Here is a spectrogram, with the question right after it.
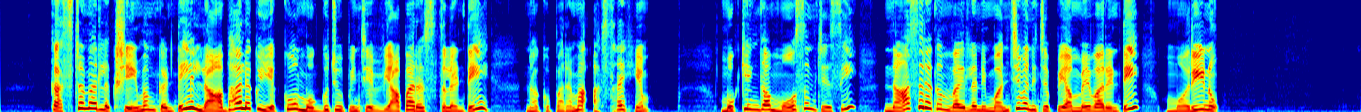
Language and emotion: Telugu, disgusted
